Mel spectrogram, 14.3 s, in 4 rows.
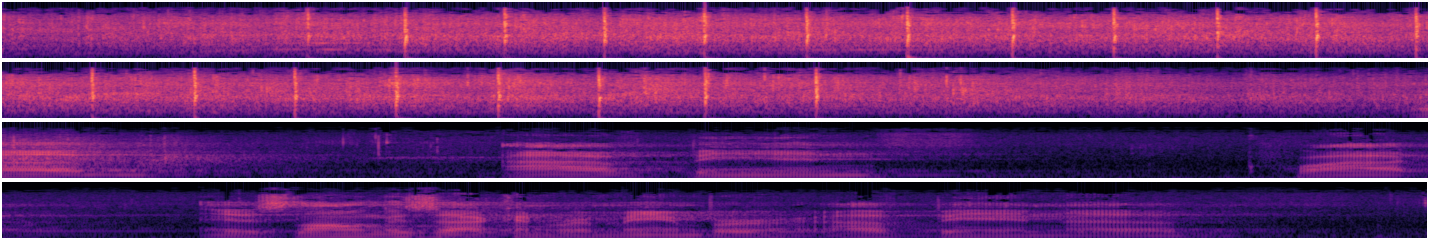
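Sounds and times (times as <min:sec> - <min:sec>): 
audience applause: 0:00.0 - 0:07.8
speech: 0:08.4 - 0:09.5, 0:10.4 - 0:13.9.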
